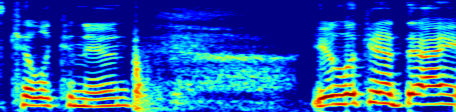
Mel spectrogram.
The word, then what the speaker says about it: Kilikanoon: Probably don't even know how to pronounce it. It's Killiecanoon.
